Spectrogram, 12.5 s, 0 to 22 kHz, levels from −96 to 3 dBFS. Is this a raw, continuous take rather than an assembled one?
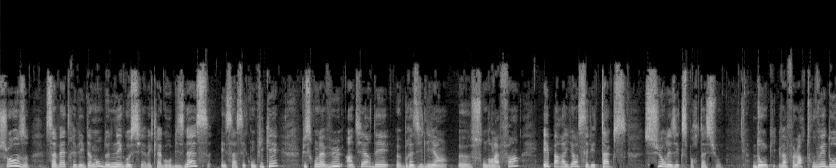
no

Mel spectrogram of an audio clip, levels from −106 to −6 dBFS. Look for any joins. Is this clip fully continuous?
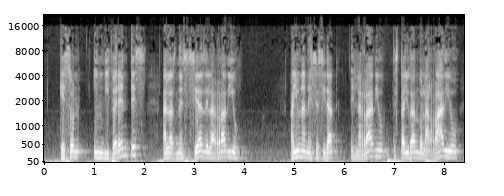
yes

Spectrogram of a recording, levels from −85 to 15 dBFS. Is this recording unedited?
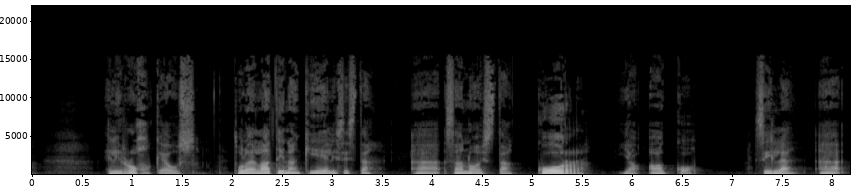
no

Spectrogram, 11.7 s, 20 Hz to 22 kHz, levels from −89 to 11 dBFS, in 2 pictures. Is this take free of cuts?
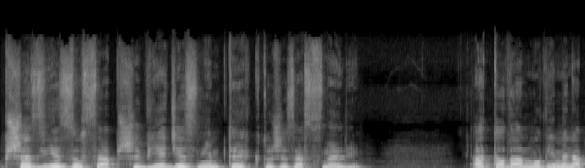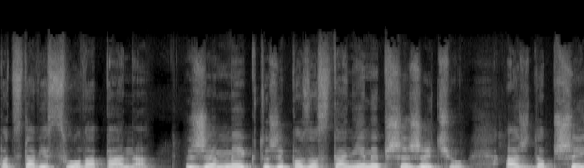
yes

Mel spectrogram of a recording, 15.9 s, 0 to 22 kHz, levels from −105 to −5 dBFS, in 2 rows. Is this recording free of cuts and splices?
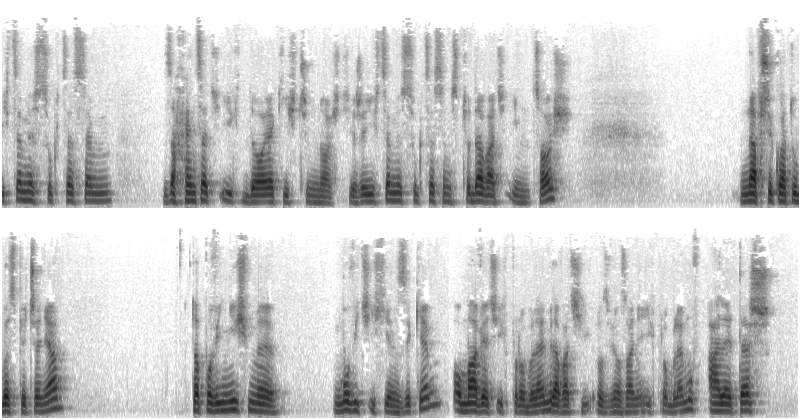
no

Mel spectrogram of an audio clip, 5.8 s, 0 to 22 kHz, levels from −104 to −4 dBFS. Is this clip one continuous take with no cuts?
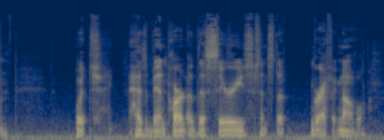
no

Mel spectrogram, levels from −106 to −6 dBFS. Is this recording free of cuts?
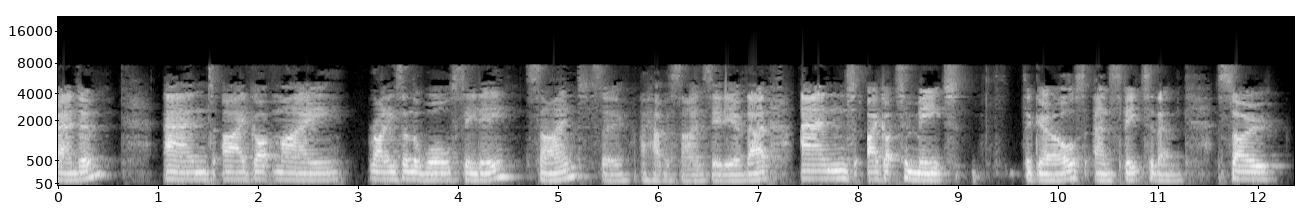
yes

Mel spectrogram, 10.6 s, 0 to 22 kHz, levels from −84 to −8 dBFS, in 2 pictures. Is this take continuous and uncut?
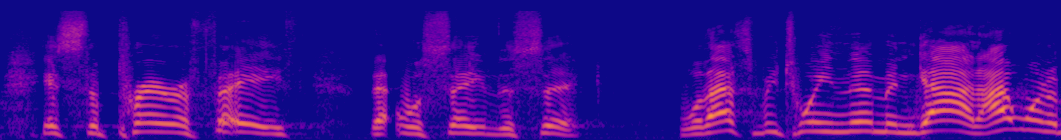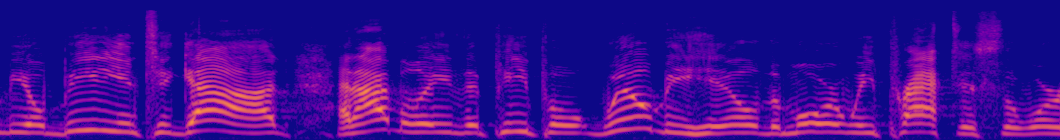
no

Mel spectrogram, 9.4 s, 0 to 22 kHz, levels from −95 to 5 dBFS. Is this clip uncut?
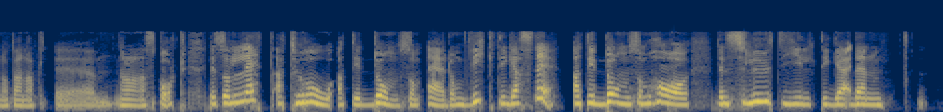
no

